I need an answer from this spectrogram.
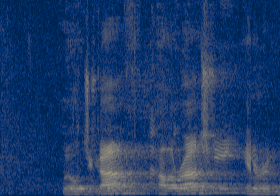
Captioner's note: none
